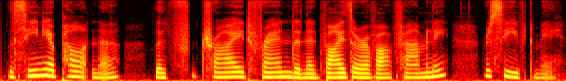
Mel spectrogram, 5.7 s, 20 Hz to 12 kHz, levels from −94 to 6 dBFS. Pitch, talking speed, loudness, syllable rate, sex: 195 Hz, 115 wpm, -18 LUFS, 4.7 syllables/s, female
